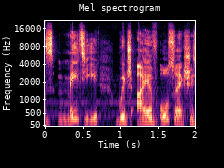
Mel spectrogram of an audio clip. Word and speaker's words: Métis: I don't know where that S is coming from. You know, the S after the T, I have no idea. The Métis right here are apparently how that is pronounced in Canadien, so in Franco-Canadian, in Quebecois.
